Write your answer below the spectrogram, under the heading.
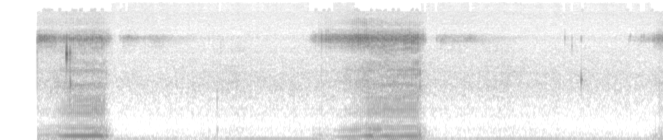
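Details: Female American Staffordshire terrier asleep, snoring twice in slow breaths, each a rasping, buzzy intake with a hissy edge, the second longer and swelling; a steady low hum runs underneath.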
